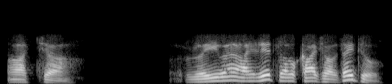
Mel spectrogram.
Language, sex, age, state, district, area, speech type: Bengali, male, 60+, West Bengal, Hooghly, rural, conversation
